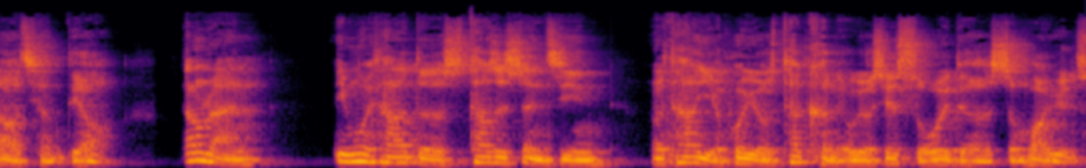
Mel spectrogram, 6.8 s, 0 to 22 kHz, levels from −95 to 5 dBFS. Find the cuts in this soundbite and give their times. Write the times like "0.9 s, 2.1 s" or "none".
0.9 s

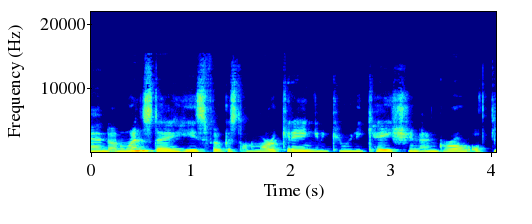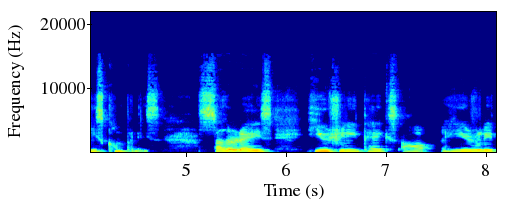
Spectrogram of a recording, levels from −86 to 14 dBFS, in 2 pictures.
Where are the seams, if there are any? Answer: 5.1 s

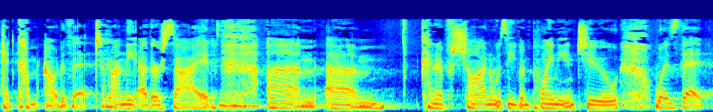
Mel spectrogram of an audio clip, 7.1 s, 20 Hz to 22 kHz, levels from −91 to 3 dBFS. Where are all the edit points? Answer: 2.2 s, 3.2 s

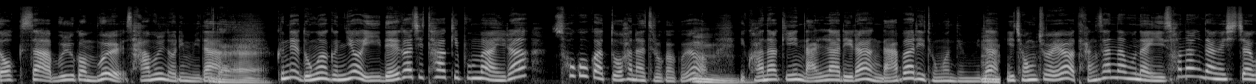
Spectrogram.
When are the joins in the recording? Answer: 10.0 s

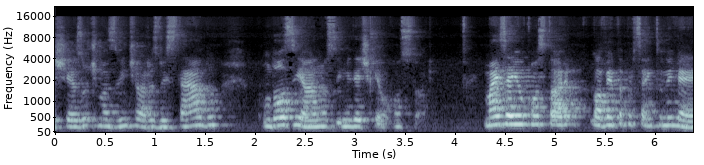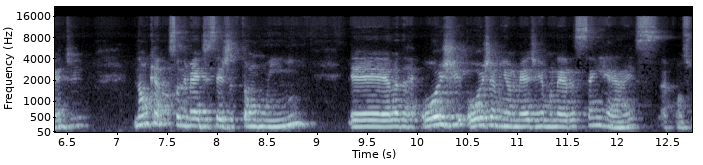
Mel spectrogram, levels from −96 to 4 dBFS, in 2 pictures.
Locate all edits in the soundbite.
none

